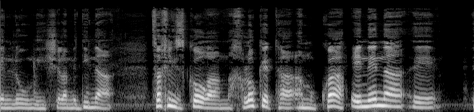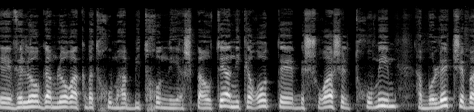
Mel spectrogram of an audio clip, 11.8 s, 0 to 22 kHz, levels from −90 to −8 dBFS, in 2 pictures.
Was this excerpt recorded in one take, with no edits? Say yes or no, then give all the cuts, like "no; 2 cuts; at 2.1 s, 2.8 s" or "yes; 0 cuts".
no; 2 cuts; at 4.2 s, 5.8 s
